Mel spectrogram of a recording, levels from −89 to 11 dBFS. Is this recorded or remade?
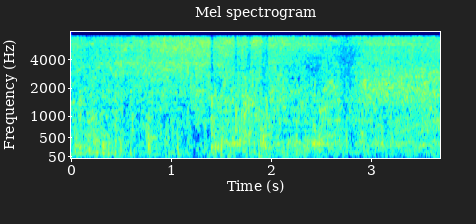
remade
